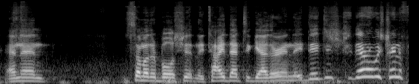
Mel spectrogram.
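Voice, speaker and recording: A man's voice: sits high, sing-song, fast, vocal fry, pushed and bright, slight background noise. A middle-aged American man hosting a casual livestream, talking in a rambling, repetitive, conversational way with some swearing. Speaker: livestream host answering viewer chat. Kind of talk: casual unscripted chat, reading out and answering comments.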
